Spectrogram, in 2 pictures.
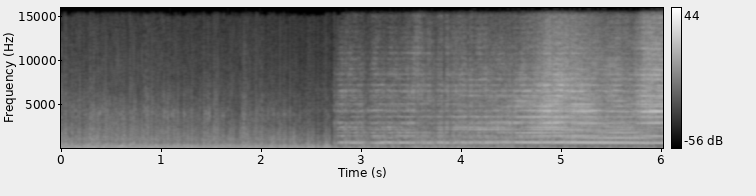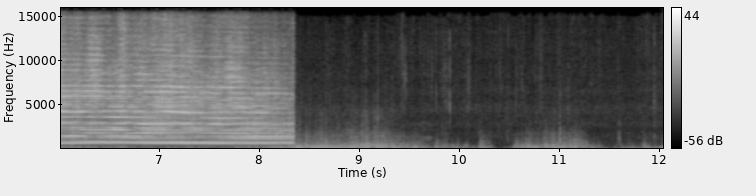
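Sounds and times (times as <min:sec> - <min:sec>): wind rumbling on microphone: 0:00.0 - 0:12.0
two-note warning siren wail: 0:02.8 - 0:08.4.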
